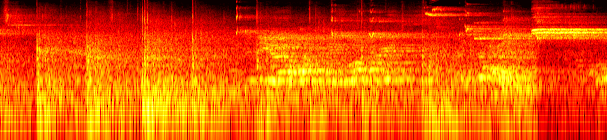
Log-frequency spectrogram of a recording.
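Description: A basketball dribbled on a hardwood gym floor, about two bounces a second, ringing in the large hall. From about halfway, players shout and call out, with a high steady squeal near the end.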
